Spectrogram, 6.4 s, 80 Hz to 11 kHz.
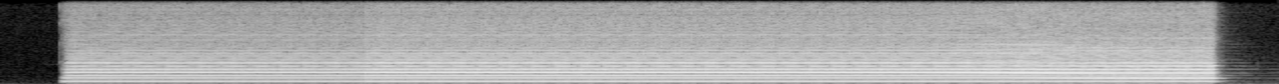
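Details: Yamaha Vixion motorcycle with two Denso snail horns newly fitted through a 30 A 12 V relay and fuse: a loud, steady two-tone blare held about six seconds, clean and even like a train horn; both horns sound properly.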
